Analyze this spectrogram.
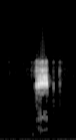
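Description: A bear cricket produces one short chirp, a quick burst of around six high, ringing pulses lasting under a quarter second. Faint low background noise surrounds it.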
